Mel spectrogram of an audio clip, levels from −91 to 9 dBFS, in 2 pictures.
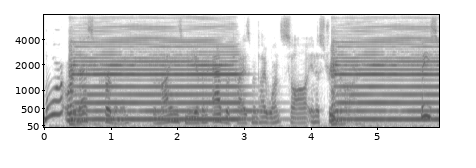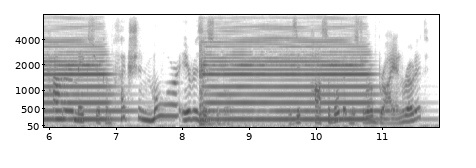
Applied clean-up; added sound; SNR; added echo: none; Bowed string instrument; -5 dB; none.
